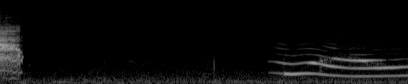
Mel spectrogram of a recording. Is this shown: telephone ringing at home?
no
